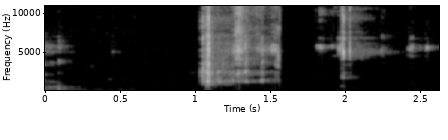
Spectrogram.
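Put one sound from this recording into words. A plastic film canister lid pops off.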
